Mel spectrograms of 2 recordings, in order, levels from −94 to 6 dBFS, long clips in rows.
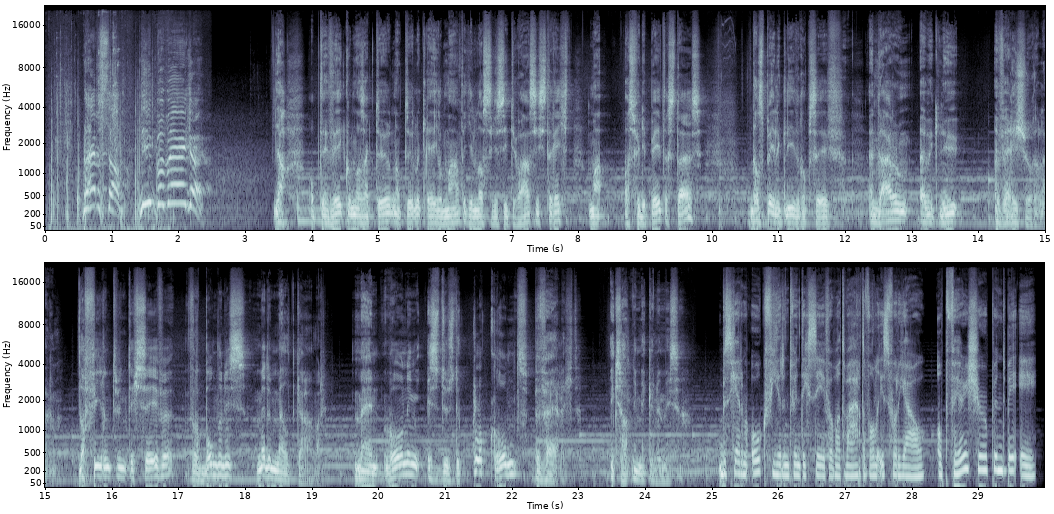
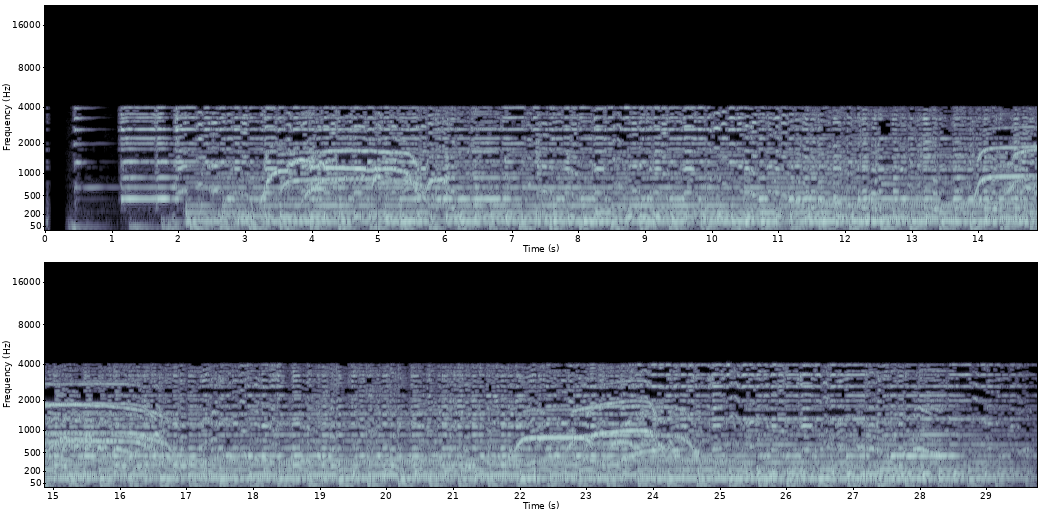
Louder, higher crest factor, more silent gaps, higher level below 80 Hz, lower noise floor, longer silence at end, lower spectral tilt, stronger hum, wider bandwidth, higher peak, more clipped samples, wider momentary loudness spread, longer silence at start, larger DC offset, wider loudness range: first, -10 LUFS vs -19 LUFS; second, 10 dB vs 16 dB; second, none vs 0.08-0.27 s; about the same, -34 dBFS vs -38 dBFS; second, -39 dBFS vs -44 dBFS; first, 0.15 s vs 0 s; second, -4.5 dB/octave vs -11 dB/octave; neither; first, over 20 kHz vs 4.3 kHz; first, 0 dBFS vs -4 dBFS; neither; first, 11 LU vs 5 LU; about the same, 0.05 s vs 0 s; neither; about the same, 3 LU vs 4 LU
